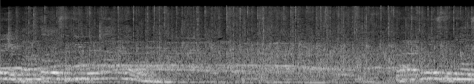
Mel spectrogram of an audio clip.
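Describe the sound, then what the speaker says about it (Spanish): A large audience at an equestrian show at Hacienda La Margarita gives sustained applause and cheering, the steady roar of clapping continuing under a voice talking over it. "que se escuche ese aplauso enorme para todo ese equipo humano"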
